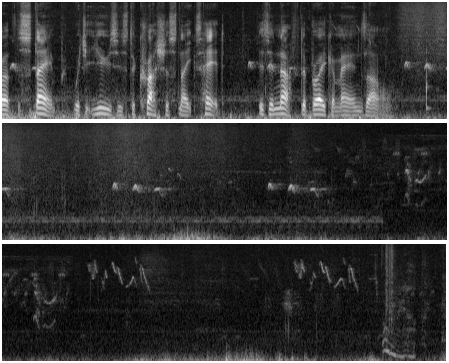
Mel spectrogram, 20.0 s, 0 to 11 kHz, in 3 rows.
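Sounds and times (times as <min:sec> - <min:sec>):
birds chirping: 0:00.0 - 0:20.0
faint steady hum: 0:00.3 - 0:13.4
low rumble: 0:00.7 - 0:12.4.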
